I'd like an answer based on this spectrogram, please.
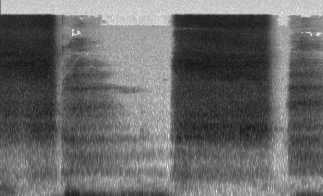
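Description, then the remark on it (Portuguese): A person breathes forcefully and deliberately in a conscious breathing demonstration: three loud, airy breaths in quick succession, each about a second long, with brief pauses between and no talking. “Se tu fizer de forma consciente, tipo assim. Ou com a boca, né?”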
